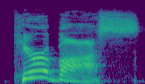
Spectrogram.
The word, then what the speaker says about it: Kiribati: Kiribati is actually how it's pronounced.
